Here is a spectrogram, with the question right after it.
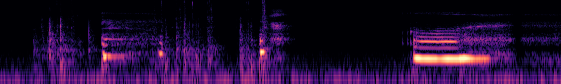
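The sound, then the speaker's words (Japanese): A few clicks and knocks as a small door on a reward box, leading to the outside, is tried, then a drawn-out creaky squeal as it swings open. No one speaks. “開けられるみたいですよ。外に繋がってる小さな扉みたいなのがついてますね。”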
